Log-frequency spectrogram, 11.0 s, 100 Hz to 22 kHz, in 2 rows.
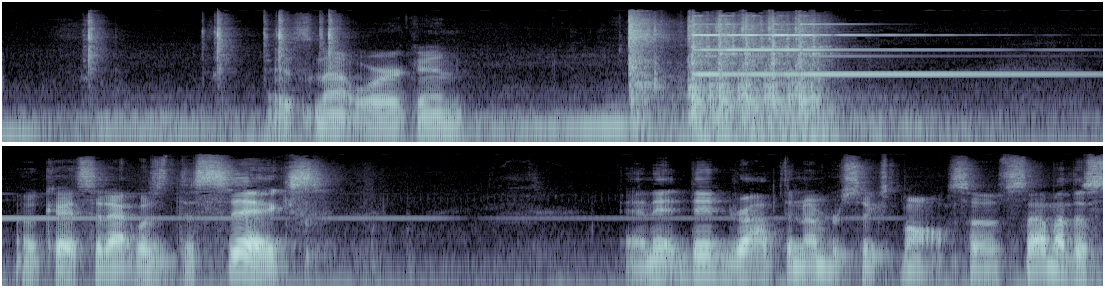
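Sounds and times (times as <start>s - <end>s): pinball machine bell ringing: 3.2s - 11.0s.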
